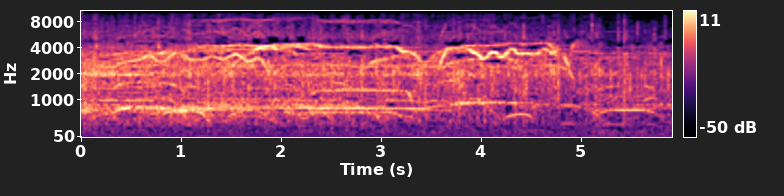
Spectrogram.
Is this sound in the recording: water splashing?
no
